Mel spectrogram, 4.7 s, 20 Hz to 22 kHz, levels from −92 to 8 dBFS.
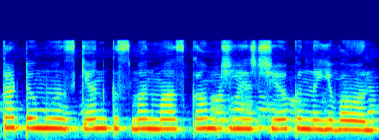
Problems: constant background noise, continuous background conversations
